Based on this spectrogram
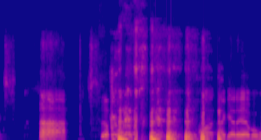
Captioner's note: presenters laughing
